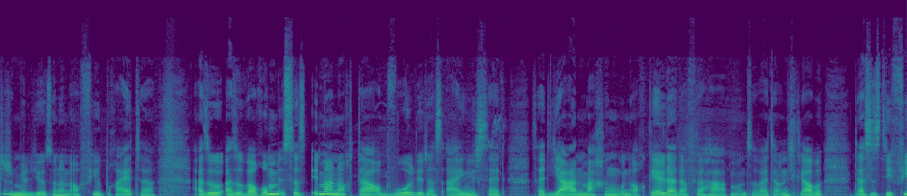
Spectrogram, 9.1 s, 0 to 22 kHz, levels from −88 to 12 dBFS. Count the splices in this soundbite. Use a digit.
0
